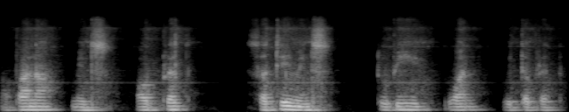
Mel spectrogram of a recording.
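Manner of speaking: guided meditation. Acted. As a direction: guide them into calm, unhurried, phrase by phrase. Leads a breath meditation.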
